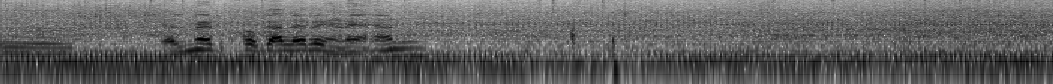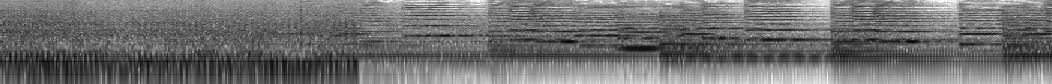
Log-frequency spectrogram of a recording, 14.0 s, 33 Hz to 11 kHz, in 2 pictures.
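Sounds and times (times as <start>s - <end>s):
motorcycle engine running: 0.0s - 9.4s
music: 9.4s - 14.0s.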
